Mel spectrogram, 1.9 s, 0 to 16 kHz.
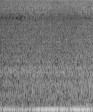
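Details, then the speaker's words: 2009 Ford Mustang GT V8 after new lifters and cam phasers: deep steady idle rumble with even beat, no lifter tap or knock, only loud injector ticking; idling healthy after repair. "I can hear there's no more lifter tap all you hear is just the uh injectors the loud injectors on these engines which they are pretty loud"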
